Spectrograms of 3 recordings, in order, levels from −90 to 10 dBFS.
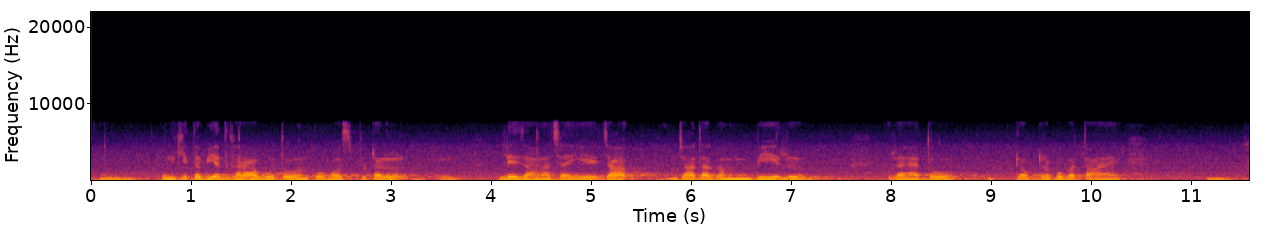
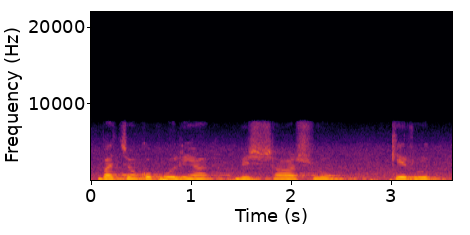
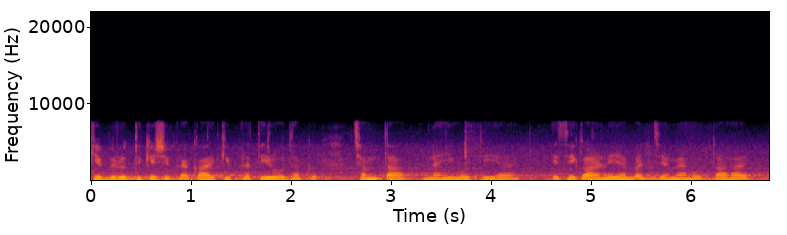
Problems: none marked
